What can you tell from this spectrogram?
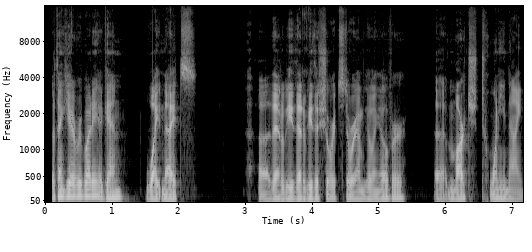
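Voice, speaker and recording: In a dry, close sound with no echo, a man with a very deep, low voice talks at a moderate pace, with long, frequent pauses. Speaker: streamer hosting a book club. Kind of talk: casual livestream chat.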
